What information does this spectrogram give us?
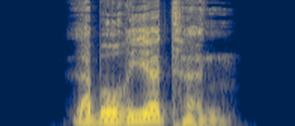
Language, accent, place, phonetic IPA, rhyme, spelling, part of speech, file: German, Germany, Berlin, [laboˈʁiːɐ̯tn̩], -iːɐ̯tn̩, laborierten, verb, De-laborierten.ogg
- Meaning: inflection of laborieren: 1. first/third-person plural preterite 2. first/third-person plural subjunctive II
